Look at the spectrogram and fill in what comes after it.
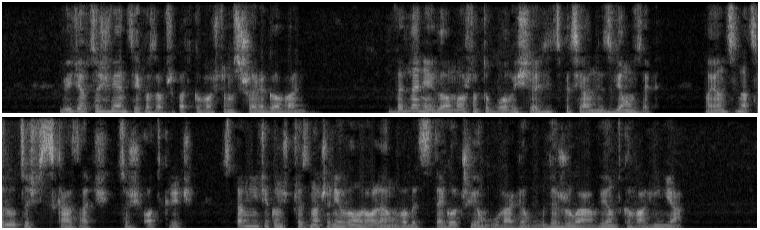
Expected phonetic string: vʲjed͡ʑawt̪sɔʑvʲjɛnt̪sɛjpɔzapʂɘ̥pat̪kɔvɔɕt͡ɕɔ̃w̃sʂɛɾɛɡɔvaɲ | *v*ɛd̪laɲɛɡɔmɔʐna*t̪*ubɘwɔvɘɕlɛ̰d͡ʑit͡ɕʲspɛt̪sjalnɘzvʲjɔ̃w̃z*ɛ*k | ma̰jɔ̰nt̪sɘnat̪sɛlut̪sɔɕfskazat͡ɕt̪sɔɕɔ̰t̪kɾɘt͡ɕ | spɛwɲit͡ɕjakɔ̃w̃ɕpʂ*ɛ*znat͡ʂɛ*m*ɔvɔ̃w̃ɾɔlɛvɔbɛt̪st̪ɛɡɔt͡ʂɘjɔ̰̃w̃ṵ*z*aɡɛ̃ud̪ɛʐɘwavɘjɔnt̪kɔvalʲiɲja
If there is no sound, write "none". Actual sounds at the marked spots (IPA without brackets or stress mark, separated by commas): v, t̪, ɛ, ɛ, ɲ, v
